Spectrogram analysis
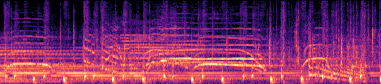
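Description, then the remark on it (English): A large crowd cheers and whoops with heavy echo, rising and falling voices blending over steady rhythmic clapping or stomping that fills a big reverberant space throughout. “Crowd noise. So you can call. Lots of echo.”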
